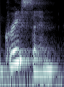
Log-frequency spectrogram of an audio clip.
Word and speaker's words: Graycen: And I finally came upon the name Grayson for a girl. So it's spelled Graycen.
